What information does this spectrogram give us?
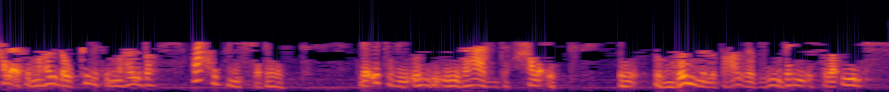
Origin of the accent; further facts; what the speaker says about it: Egypt; حتى لو كان الظالم أصل المصريين وأنا مصري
